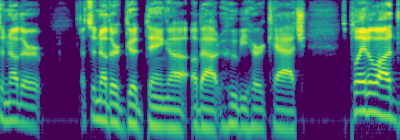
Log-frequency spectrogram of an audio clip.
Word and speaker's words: Hurkacz: It's not the serve and volley of yore, but Hubie Hurkacz, rhymes with latch, has come to the net more than any other player at Wimbledon.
